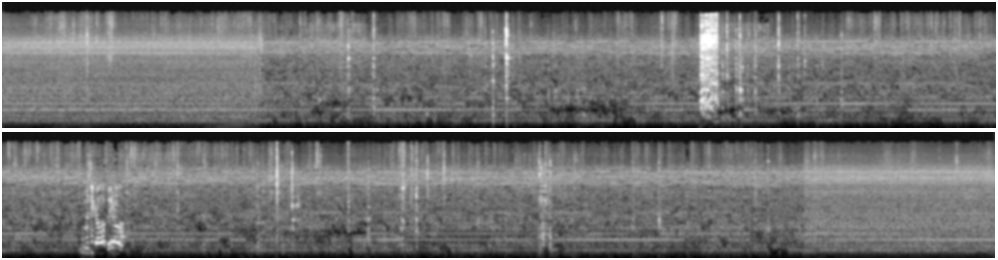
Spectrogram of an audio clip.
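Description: Light metal clicks and one sharper clank about nine seconds in, as a corroded fastener that has just been broken loose is spun out by hand with a socket extension from a part held in a bench vise. A steady hum from the garage heater runs underneath.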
